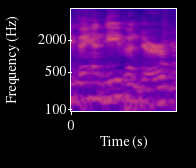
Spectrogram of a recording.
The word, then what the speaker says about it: Van Devender: thank you thank you he butchered my name it's actually van devender but it's a mouthful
